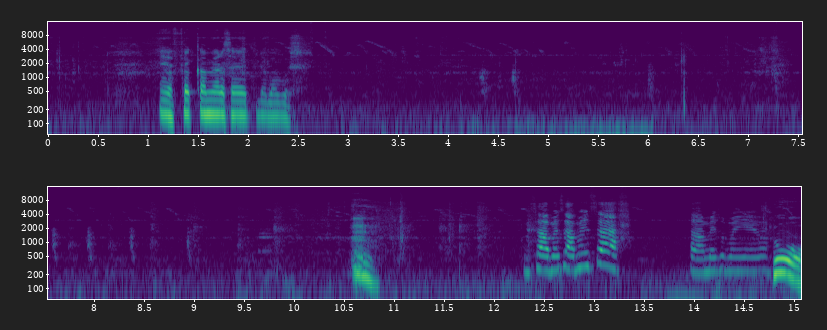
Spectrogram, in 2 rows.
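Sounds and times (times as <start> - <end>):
faint bird chirps: 0.0 - 15.0.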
